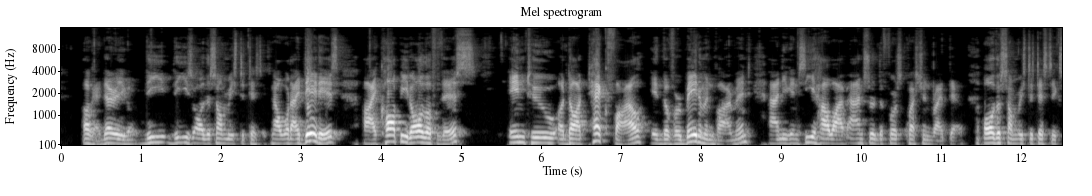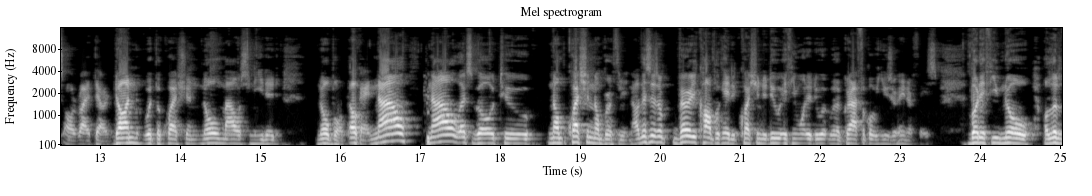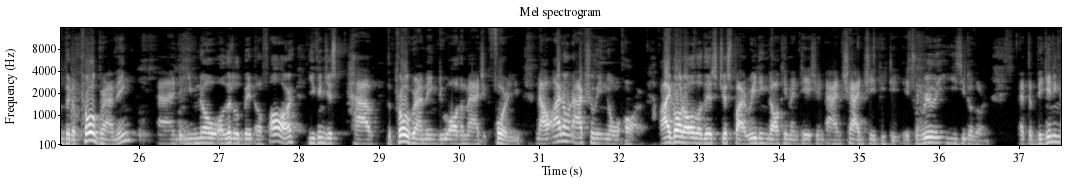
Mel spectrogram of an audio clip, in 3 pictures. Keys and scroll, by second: 0.0-5.2 typing, 6.5 alt+3, 6.5 typing, 7.8 alt+4, 8.1-10.2 typing, 8.8 alt+k, 13.5 alt+2, 13.9 alt+3, 14.6-16.0 typing, 15.1 ctrl+h, 17.0 alt+Tab, 17.0 alt+4, 17.9-19.7 typing, 24.4 alt+Tab, 26.9 k, 27.2 j, 31.6-33.7 typing, 35.5 alt+Tab, 35.5-36.5 typing.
